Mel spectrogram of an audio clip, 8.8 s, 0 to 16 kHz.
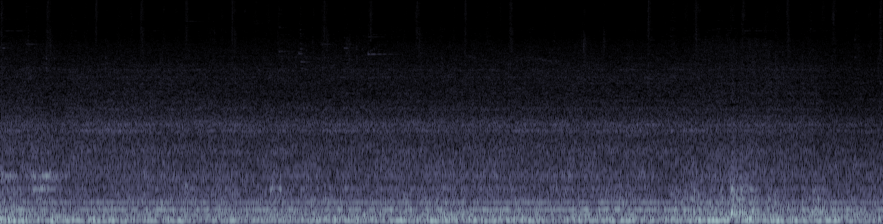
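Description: JR Kyushu 813 series electric train running at speed, heard from inside the car: a steady low rumble of the wheels on the rails with a steady hum over it, swelling briefly about seven seconds in.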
